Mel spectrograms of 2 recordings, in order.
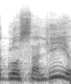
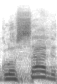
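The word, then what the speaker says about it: glossolalia: A palavra que aparece em todas as vezes é essa palavra aqui, glossa, da onde vem a chamada glossalia ou glossália, dependendo da interpretação ou da maneira que se pronuncie.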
